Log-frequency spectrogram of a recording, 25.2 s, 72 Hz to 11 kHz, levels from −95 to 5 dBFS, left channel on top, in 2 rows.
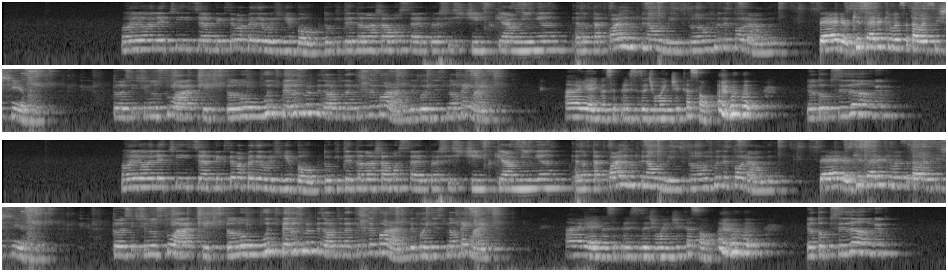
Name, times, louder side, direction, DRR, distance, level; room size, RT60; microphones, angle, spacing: voice 1, 1.6-10.3 14.0-19.2 23.3-24.4, right 1 dB, 40° right, 0 dB, 0.6 m, -29 dB
sound 1, 5.6-5.9 6.3-7.3 7.6-9.9 10.3-13.5 13.8-13.9 14.4-16.7 17.3-19.4 19.9-20.4, right 2 dB, 70° right, 0.8 m, -34 dB
voice 2, 10.9-13.2 20.1-22.9, left 4 dB, 60° left, 6 dB, 0.4 m, -24 dB
2.6 x 2.2 x 3.4 m, 0.80 s
head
